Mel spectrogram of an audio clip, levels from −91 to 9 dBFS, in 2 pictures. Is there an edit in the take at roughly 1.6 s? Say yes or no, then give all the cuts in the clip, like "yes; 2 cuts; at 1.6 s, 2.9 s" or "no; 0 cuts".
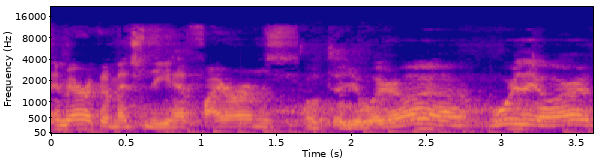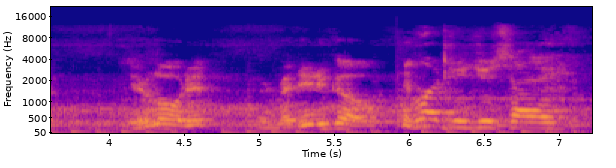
yes; 2 cuts; at 1.6 s, 5.9 s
